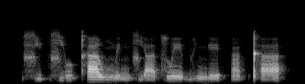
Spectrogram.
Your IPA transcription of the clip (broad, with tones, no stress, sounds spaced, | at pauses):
ɕ i˨ ʔ ɕ j u˧ kʰ a˦ w m e˨˩ ŋ ɕ j a˨˩ t͡s w e˥˧ b i˥˧ ŋ e˦ | ã˨ t̚ kʰ a˨˦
